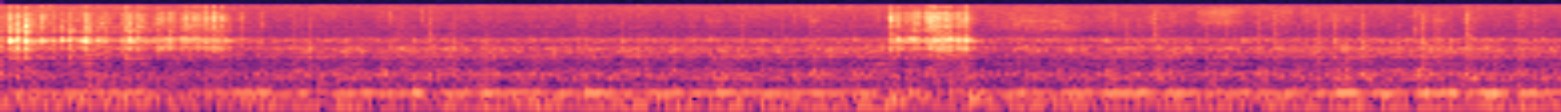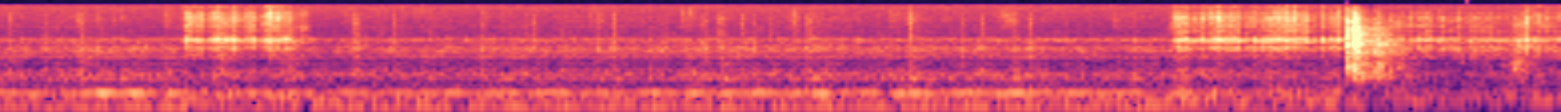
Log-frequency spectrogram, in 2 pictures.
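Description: A horizontal lathe, with a motor turning a horizontal steel rod, hums steadily throughout while someone brushes urushi lacquer onto a bowl, with soft rubbing swishes recurring every few seconds. The bowl is a Nakagawa Masashichi Shoten product being made. There is no talking.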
